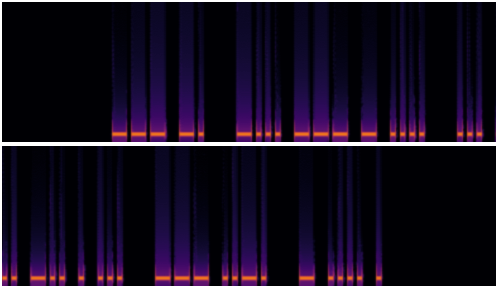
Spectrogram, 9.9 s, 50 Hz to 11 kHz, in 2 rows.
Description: Morse code, heard as a keyed tone, about 25 wpm, 700 Hz. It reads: ON BOTH SIDES OF THE
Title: Sets of 5 Words 25wpm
